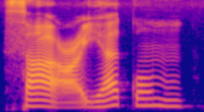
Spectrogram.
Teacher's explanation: सीन को सीटी की आवाज़ के साथ पढ़ेंगे। सायकुम या की ज़बर को नहीं खींचना, मीम को नहीं हिलाना।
